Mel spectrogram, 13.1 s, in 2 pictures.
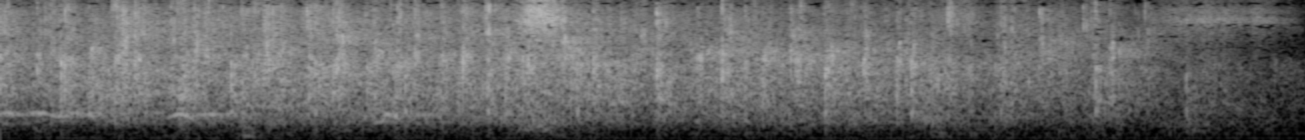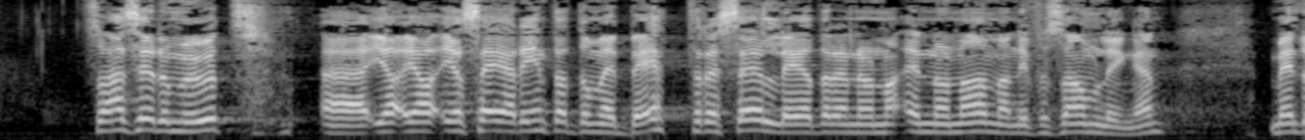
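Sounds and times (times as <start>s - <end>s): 
audience applause: 0.0s - 6.6s
speech: 7.0s - 13.0s.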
